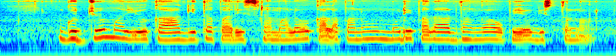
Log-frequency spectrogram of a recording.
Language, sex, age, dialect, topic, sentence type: Telugu, female, 25-30, Central/Coastal, agriculture, statement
